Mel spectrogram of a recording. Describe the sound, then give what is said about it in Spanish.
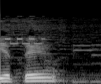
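A telephone rings on an outgoing call placed from a radio show to a listener's number: two short tonal bursts, the second longer, with a buzzing harmonic quality, then fading into a low hum. “Vamos a marcarle en este momento a su número.”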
